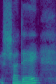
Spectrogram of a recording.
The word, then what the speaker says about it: Shaddai: It's spelled S-A-D-E, but with some little characters around it to emphasize the sh and the a, Shaddai, which means the uncultivated field.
